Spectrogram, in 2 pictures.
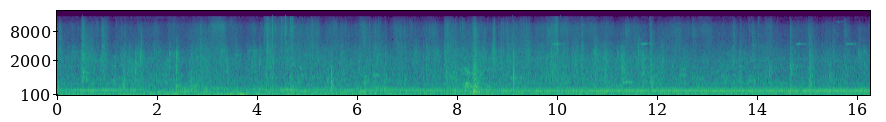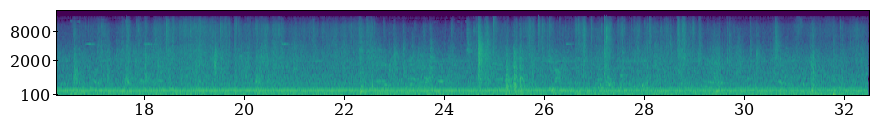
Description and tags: grocery store
Some customers. Bags. Distant beeps
bergen, h4n, zoom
